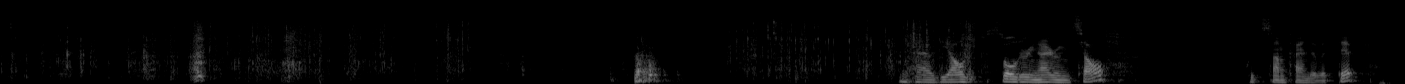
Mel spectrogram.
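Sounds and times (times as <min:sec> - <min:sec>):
packaging crinkling: 0:00.0 - 0:05.4, 0:07.2 - 0:10.0
knock on desk: 0:06.4 - 0:06.7.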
